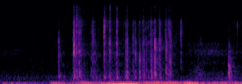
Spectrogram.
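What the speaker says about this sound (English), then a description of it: "Let's shuffle." A short burst of tarot cards being shuffled, quick papery flicks and slaps up close over a low background hum, lasting about two seconds.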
